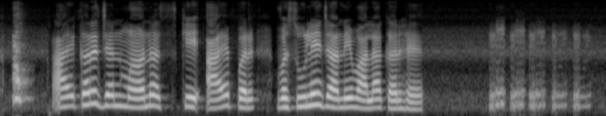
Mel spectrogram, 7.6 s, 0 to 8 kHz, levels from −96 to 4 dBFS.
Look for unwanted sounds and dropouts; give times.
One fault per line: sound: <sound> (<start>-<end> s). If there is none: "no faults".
sound: bark (0.1-0.4 s)
sound: laugh (6.1-7.4 s)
